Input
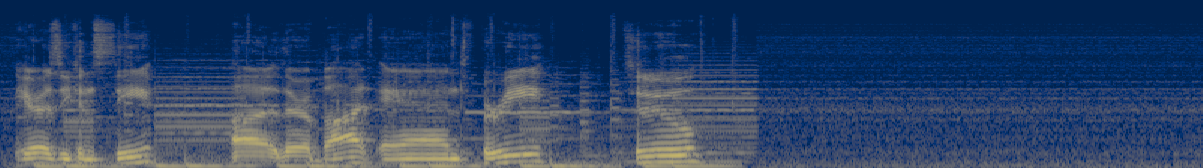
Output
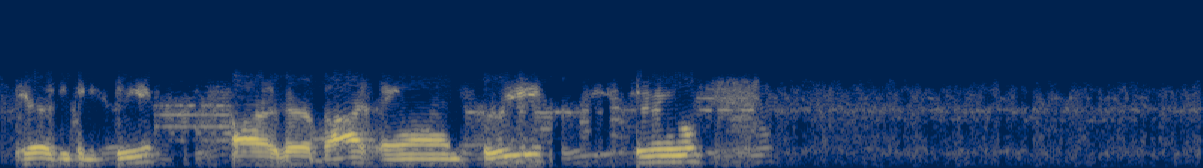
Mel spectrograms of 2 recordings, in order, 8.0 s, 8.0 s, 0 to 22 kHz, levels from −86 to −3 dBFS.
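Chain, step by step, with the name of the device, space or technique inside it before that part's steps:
gate on every frequency bin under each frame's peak −15 dB strong
satellite phone (band-pass filter 330–3,200 Hz; single-tap delay 514 ms −21.5 dB; level +6 dB; AMR narrowband 5.15 kbit/s 8,000 Hz)

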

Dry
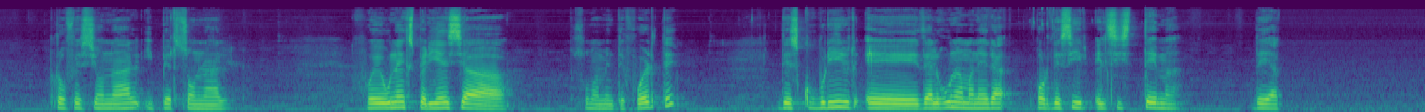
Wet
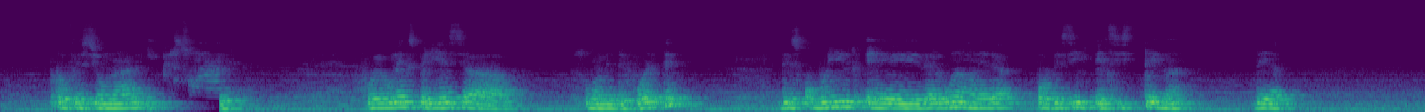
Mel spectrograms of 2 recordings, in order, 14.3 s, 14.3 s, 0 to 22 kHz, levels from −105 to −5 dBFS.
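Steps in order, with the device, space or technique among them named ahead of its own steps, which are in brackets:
0:01.48–0:02.20: Butterworth high-pass 1,200 Hz 48 dB per octave
television next door (downward compressor 6 to 1, threshold −32 dBFS, peak gain reduction 11.5 dB; low-pass filter 450 Hz 12 dB per octave; convolution reverb RT60 0.55 s, pre-delay 3 ms, DRR −5 dB)
level −4.5 dB

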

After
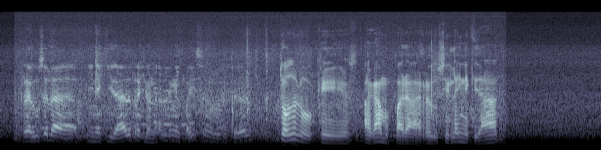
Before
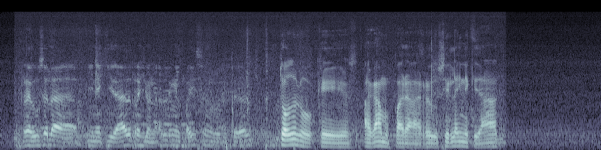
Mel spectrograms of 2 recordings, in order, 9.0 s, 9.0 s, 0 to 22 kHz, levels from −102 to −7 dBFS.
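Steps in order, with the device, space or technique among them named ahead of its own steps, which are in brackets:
headphones lying on a table (high-pass filter 1,000 Hz 24 dB per octave; parametric band 5,100 Hz +7.5 dB 0.57 octaves)
level +5 dB

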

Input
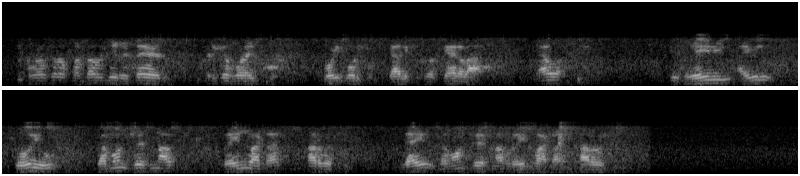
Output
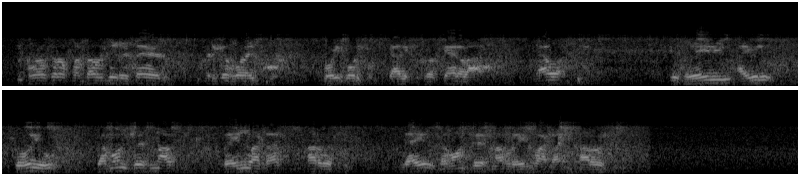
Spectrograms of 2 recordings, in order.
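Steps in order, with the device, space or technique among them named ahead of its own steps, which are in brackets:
0:05.92–0:06.70: thirty-one-band graphic EQ 1,000 Hz −8 dB, 2,000 Hz +8 dB, 4,000 Hz +7 dB
soft clipper into limiter (soft clipping −20 dBFS, distortion −17 dB; brickwall limiter −28 dBFS, peak gain reduction 7.5 dB)

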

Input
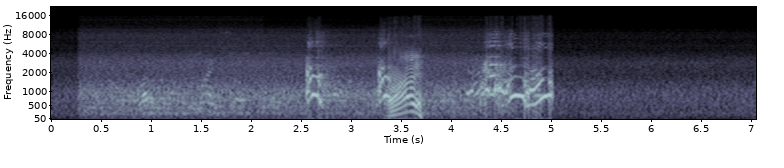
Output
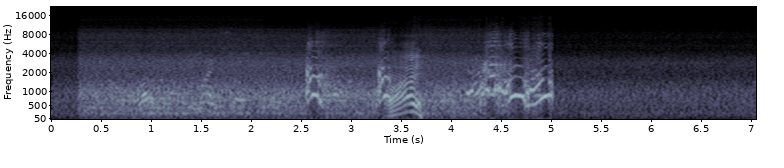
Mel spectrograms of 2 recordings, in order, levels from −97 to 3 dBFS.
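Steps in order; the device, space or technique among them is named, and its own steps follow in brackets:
soft clipper into limiter (soft clipping −17.5 dBFS, distortion −19 dB; brickwall limiter −23 dBFS, peak gain reduction 5 dB)
level −3 dB

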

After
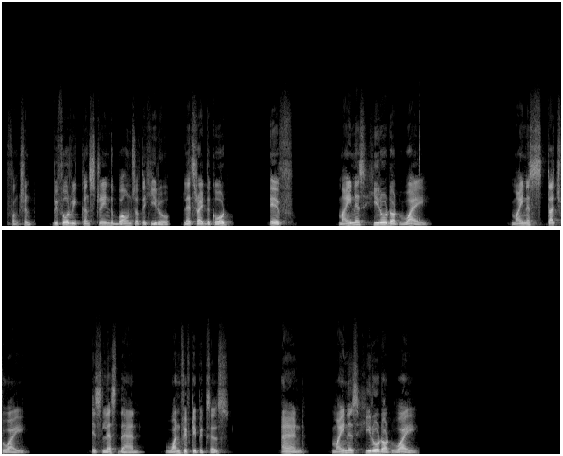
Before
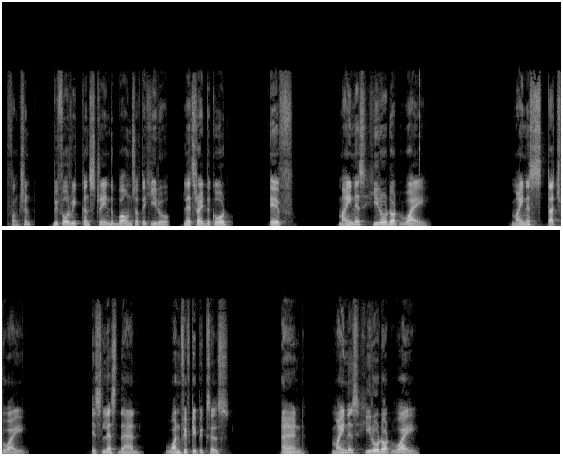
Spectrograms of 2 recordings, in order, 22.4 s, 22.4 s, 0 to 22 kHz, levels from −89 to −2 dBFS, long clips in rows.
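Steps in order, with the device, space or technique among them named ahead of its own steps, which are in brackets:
television speaker (loudspeaker in its box 160–6,900 Hz, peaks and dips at 210 Hz +8 dB, 330 Hz +7 dB, 1,100 Hz +4 dB, 4,300 Hz −5 dB, 6,200 Hz +3 dB)
level −2.5 dB

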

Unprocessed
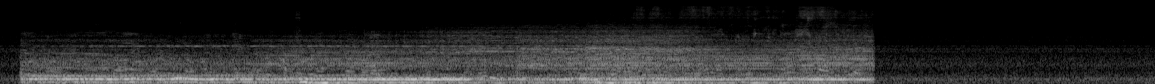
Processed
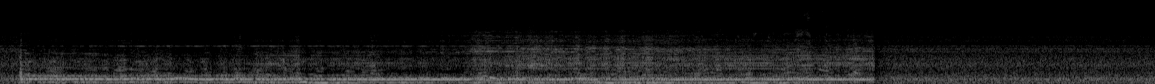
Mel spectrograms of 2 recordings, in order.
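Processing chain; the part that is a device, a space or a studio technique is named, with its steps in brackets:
serial compression, leveller first (downward compressor, threshold −26 dBFS, peak gain reduction 9.5 dB; downward compressor 10 to 1, threshold −37 dBFS, peak gain reduction 13 dB)
level +2 dB

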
